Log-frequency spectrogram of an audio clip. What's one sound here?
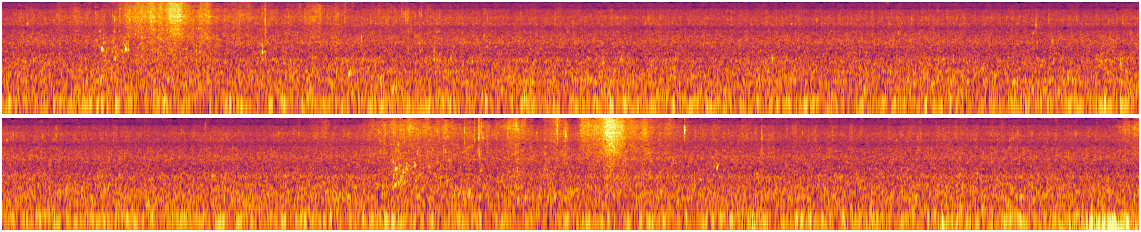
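Water flows steadily over rocks nearby.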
